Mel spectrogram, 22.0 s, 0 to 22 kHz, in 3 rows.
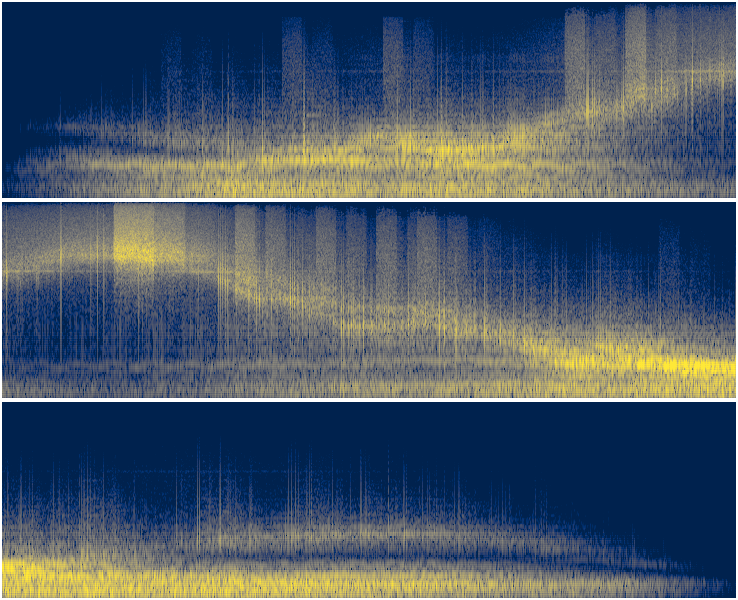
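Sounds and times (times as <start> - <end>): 
filtered noises: 0.9 - 20.6
electronic glitches: 3.8 - 14.0.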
